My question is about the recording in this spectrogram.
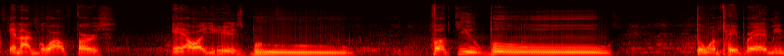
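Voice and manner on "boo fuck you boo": slow drawn-out imitation of a booing crowd; imitating a jeering crowd, drawn out and slow; mock crowd booing. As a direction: stretch out the boos like a jeering stadium. Imitating hostile stadium crowd.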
